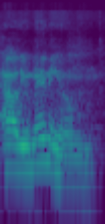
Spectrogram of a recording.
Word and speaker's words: aluminium: hilarious when some limey fellow like yourself says aluminium on the uh instructional video.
